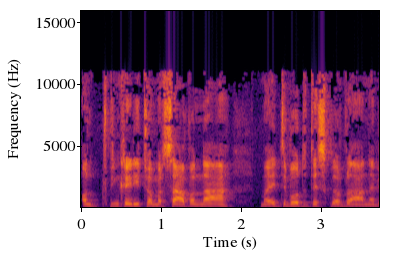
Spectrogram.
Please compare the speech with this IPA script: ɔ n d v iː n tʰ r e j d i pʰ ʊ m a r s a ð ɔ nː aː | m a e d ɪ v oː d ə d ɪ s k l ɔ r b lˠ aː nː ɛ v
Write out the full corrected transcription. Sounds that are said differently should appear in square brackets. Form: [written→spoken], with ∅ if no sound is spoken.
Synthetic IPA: ɔ n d v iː n [tʰ→kʰ] r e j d i [pʰ→tʰ] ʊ m a r s a [ð→v] ɔ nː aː | m a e d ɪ v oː d ə d ɪ s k l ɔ r [b→v] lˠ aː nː ɛ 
